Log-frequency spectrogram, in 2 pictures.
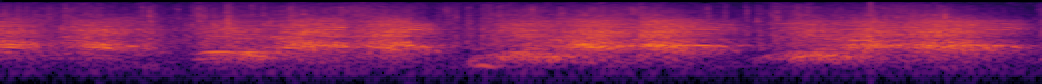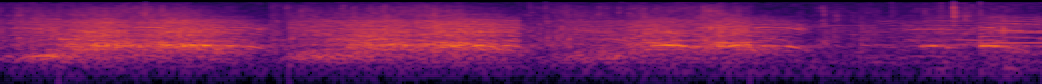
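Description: A large crowd chanting together, the same short shout repeated over and over in a steady rhythm, dying away near the end.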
